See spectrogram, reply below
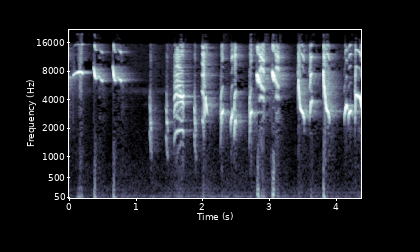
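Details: Orange-headed thrush (anis kembang) sings a varied tutor phrase: high thin whistles, then a dense jumble of sharp chirps, sweeps and twittering notes repeated in rapid bursts, with faint clicks in between.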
